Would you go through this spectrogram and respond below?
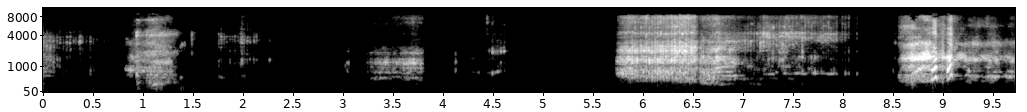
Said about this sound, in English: Do you hear that? What is that? A tiger growling.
